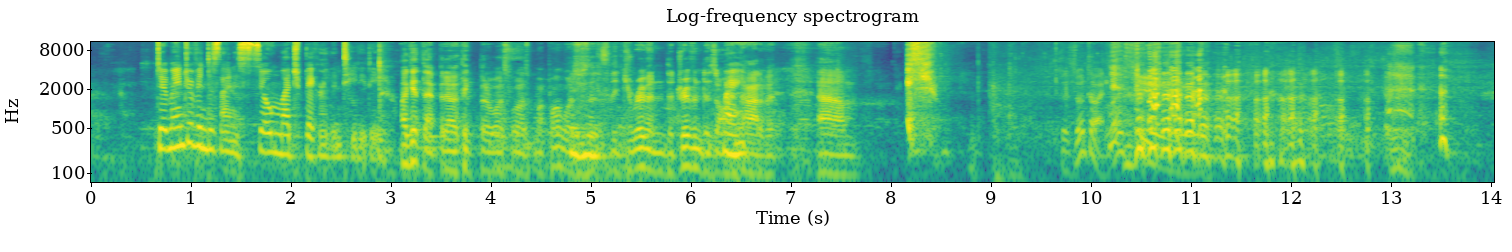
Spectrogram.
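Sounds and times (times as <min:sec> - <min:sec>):
speech: 0:00.6 - 0:08.5, 0:09.7 - 0:12.7
person sneezing: 0:08.2 - 0:08.6
people chuckling: 0:10.2 - 0:14.0.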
